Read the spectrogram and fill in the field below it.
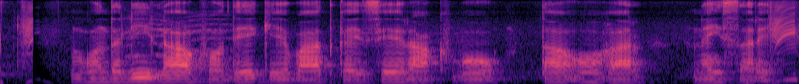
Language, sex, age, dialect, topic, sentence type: Chhattisgarhi, male, 25-30, Eastern, agriculture, question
